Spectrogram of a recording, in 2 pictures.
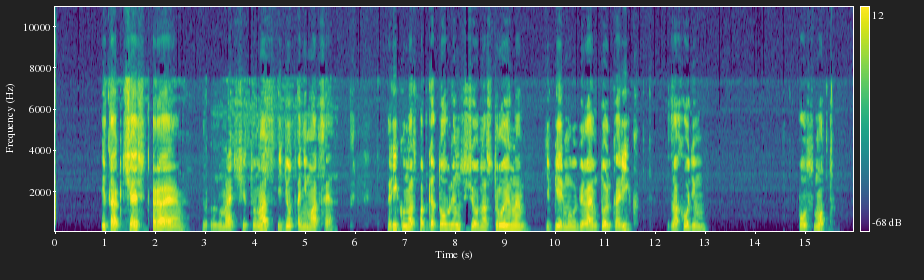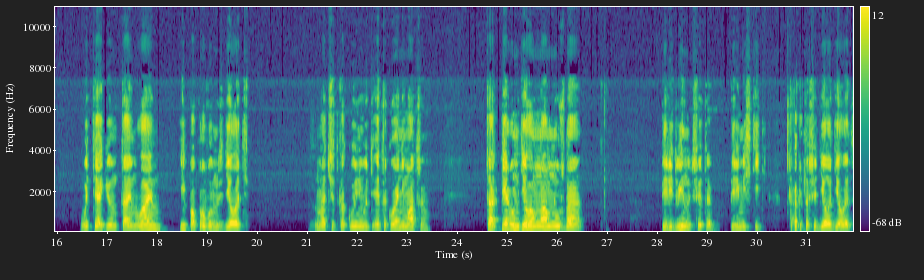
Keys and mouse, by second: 0.0-1.1 middle drag, 2.0-3.1 shift+middle drag, 3.6-5.5 middle drag, 6.5-8.0 middle drag, 9.8 click, 11.7-13.5 drag, 14.6-15.6 drag, 17.6-18.6 drag, 19.0 middle click, 26.2 shift+middle click.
